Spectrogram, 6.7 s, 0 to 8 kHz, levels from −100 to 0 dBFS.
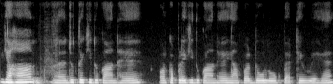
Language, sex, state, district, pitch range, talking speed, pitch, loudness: Hindi, female, Himachal Pradesh, Shimla, 180-205 Hz, 145 wpm, 185 Hz, -16 LUFS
